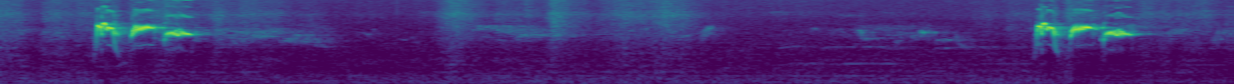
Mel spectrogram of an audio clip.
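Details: Female caged red-whiskered bulbul, calling to stimulate a male or to pair, gives two loud, bright triple-note calls about five seconds apart with soft murmuring notes between.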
